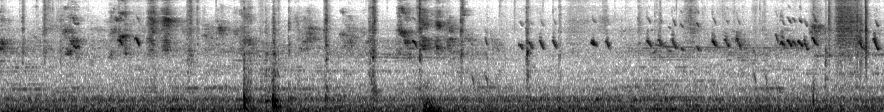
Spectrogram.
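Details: Baby chicks enjoying being outside utter scattered high, falling peeps that gather into quick runs near the end, mixed with clicks, taps and rustling sounds.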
